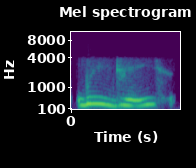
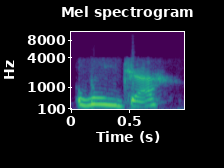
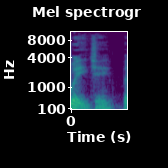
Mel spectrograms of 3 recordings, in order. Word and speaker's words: Ouija: First off, it's not Ouija, it's Ouija. – Well, it's pronounced Ouija, but yes, next point.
